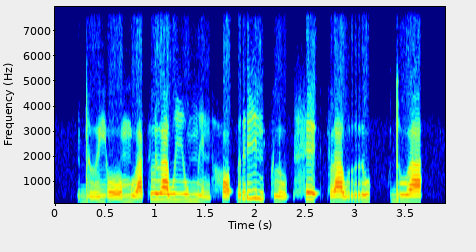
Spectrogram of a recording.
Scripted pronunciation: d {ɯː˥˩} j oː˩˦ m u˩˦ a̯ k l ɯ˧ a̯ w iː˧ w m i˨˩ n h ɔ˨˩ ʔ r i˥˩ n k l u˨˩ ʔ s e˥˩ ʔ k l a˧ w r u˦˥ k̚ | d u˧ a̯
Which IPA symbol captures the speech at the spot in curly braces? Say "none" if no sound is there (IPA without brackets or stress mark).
ɯː˩˦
